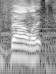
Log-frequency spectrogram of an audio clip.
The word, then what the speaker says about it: valet: No, I said it right. That's how they say it in England, valet.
